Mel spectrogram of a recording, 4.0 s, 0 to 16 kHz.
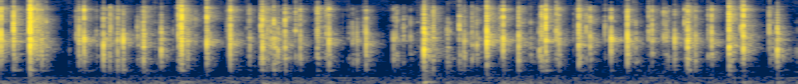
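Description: Fingertips type continuously on a 60% mechanical keyboard with translucent pink polycarbonate keycaps in a clear case. About 27 bright, crisp keystrokes follow each other quickly, each a short clack with almost no ring and little low end.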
